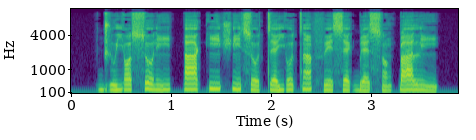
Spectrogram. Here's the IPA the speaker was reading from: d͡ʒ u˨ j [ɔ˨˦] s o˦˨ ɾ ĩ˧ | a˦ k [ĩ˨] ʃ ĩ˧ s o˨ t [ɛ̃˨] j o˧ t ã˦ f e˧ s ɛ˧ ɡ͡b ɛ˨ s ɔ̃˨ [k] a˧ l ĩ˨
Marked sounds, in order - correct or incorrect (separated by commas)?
correct, incorrect, incorrect, incorrect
